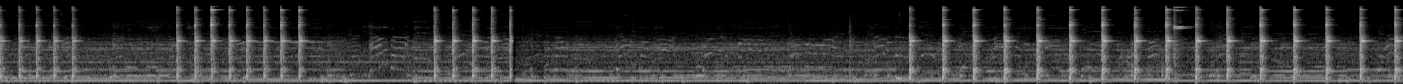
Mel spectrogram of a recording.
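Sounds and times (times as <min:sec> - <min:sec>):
bright anvil ring: 0:00.0 - 0:00.9, 0:01.8 - 0:03.2, 0:04.4 - 0:05.2, 0:09.1 - 0:14.0
hammer striking metal on anvil: 0:00.0 - 0:00.9, 0:01.8 - 0:03.2, 0:04.3 - 0:05.2, 0:09.1 - 0:14.0.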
